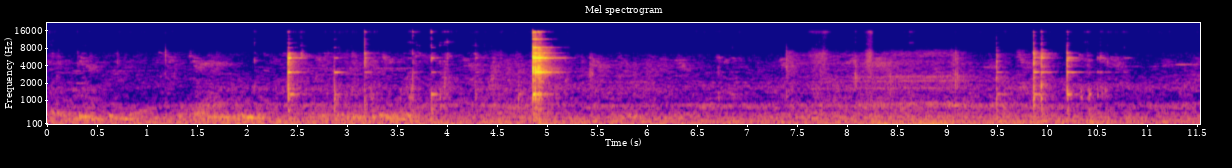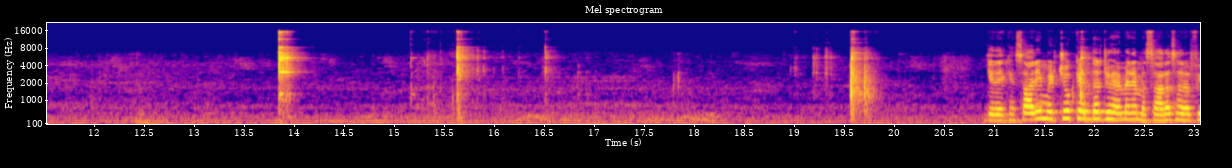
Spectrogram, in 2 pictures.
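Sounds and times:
metal spoon clinking on glass bowl: 2.4 - 4.1, 4.8 - 5.2, 9.5 - 10.7, 13.8 - 14.2.

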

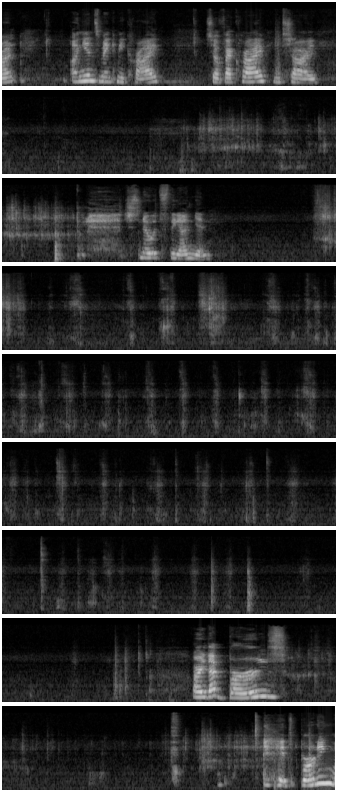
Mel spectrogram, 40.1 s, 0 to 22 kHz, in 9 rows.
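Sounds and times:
raw onion being chewed: 13.0 - 31.0, 35.1 - 38.7.

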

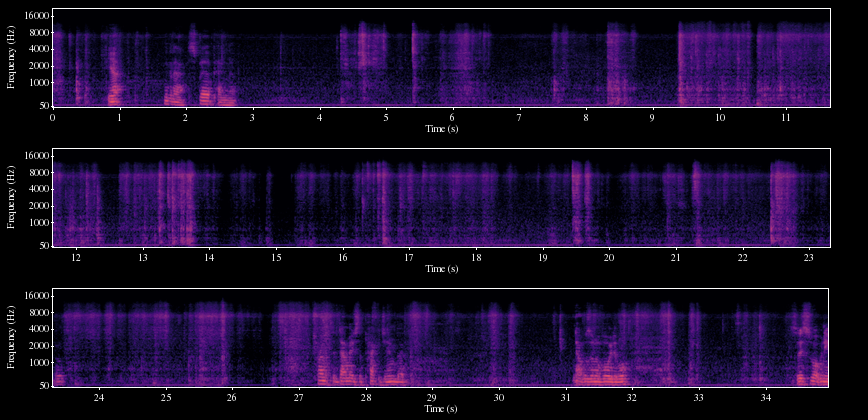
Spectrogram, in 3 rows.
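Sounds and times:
packaging rustling and crinkling: 7.5 - 8.8, 9.4 - 34.5.

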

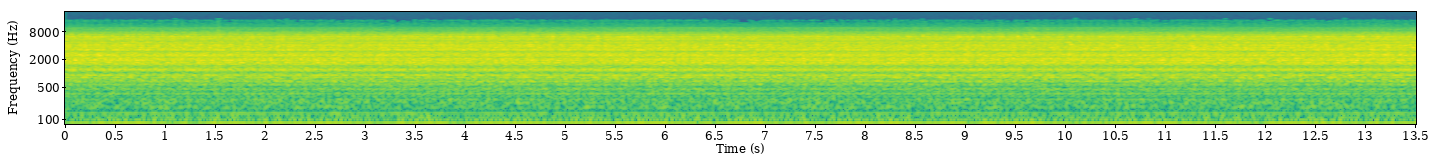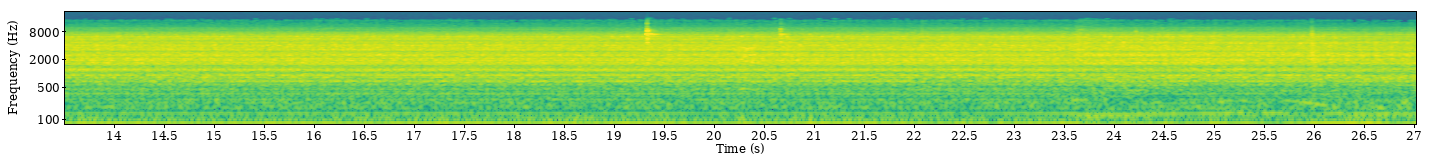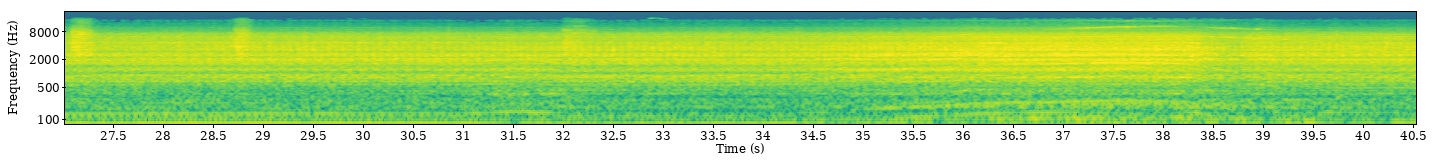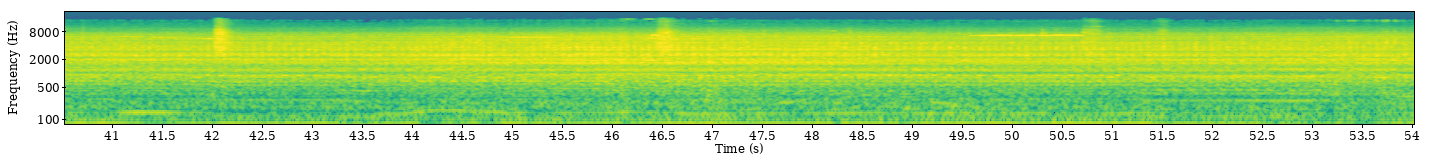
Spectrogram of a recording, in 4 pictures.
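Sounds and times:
diesel engine revving: 19.9 - 54.0.

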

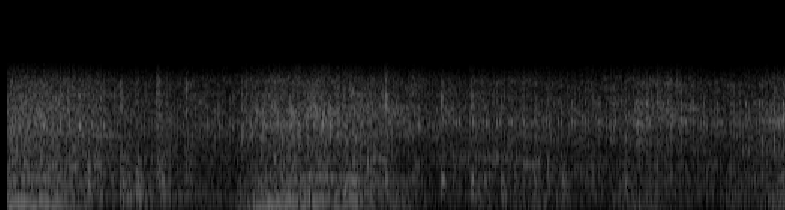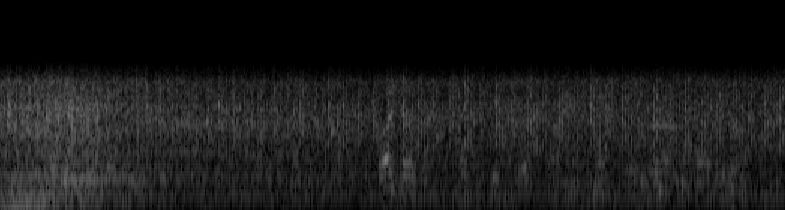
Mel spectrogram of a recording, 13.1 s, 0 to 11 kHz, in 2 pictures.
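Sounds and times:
off-road vehicle engine rumble: 0.1 - 13.0.

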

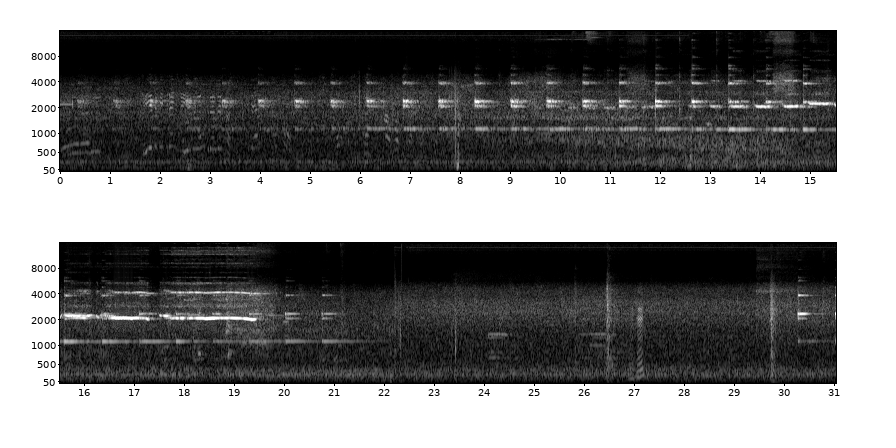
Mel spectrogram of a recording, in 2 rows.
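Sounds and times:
rumble of train cars: 0.0 - 31.0
train brakes squealing: 7.6 - 20.5, 24.0 - 24.7, 26.0 - 26.7, 29.4 - 30.8.

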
